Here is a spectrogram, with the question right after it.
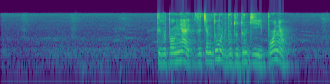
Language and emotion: Russian, angry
